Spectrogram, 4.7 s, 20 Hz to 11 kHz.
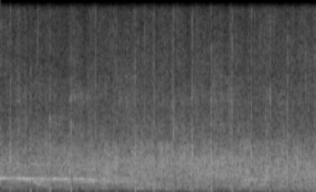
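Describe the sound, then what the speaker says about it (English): A graduation convocation crowd applauds the class of 2021, dense continuous clapping that fills the room, steady and fairly loud throughout. "let's give them a round of applause"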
